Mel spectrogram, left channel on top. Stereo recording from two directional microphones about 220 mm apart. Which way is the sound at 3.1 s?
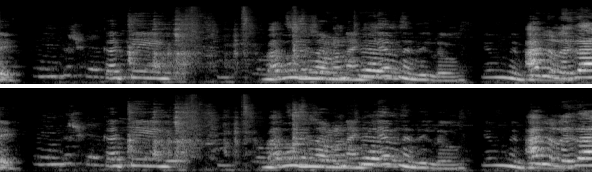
Centre (ahead or behind).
